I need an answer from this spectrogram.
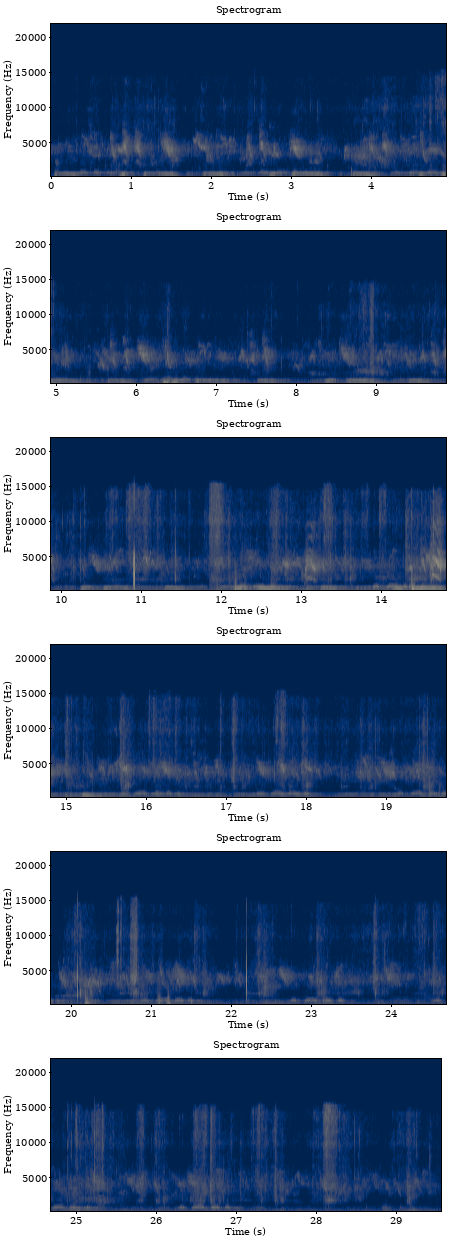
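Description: Birds calling: a long series of low, repeated hooting notes about twice a second that thins out near the end, with higher chirping above. A few sharp taps, one louder about eleven seconds in.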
